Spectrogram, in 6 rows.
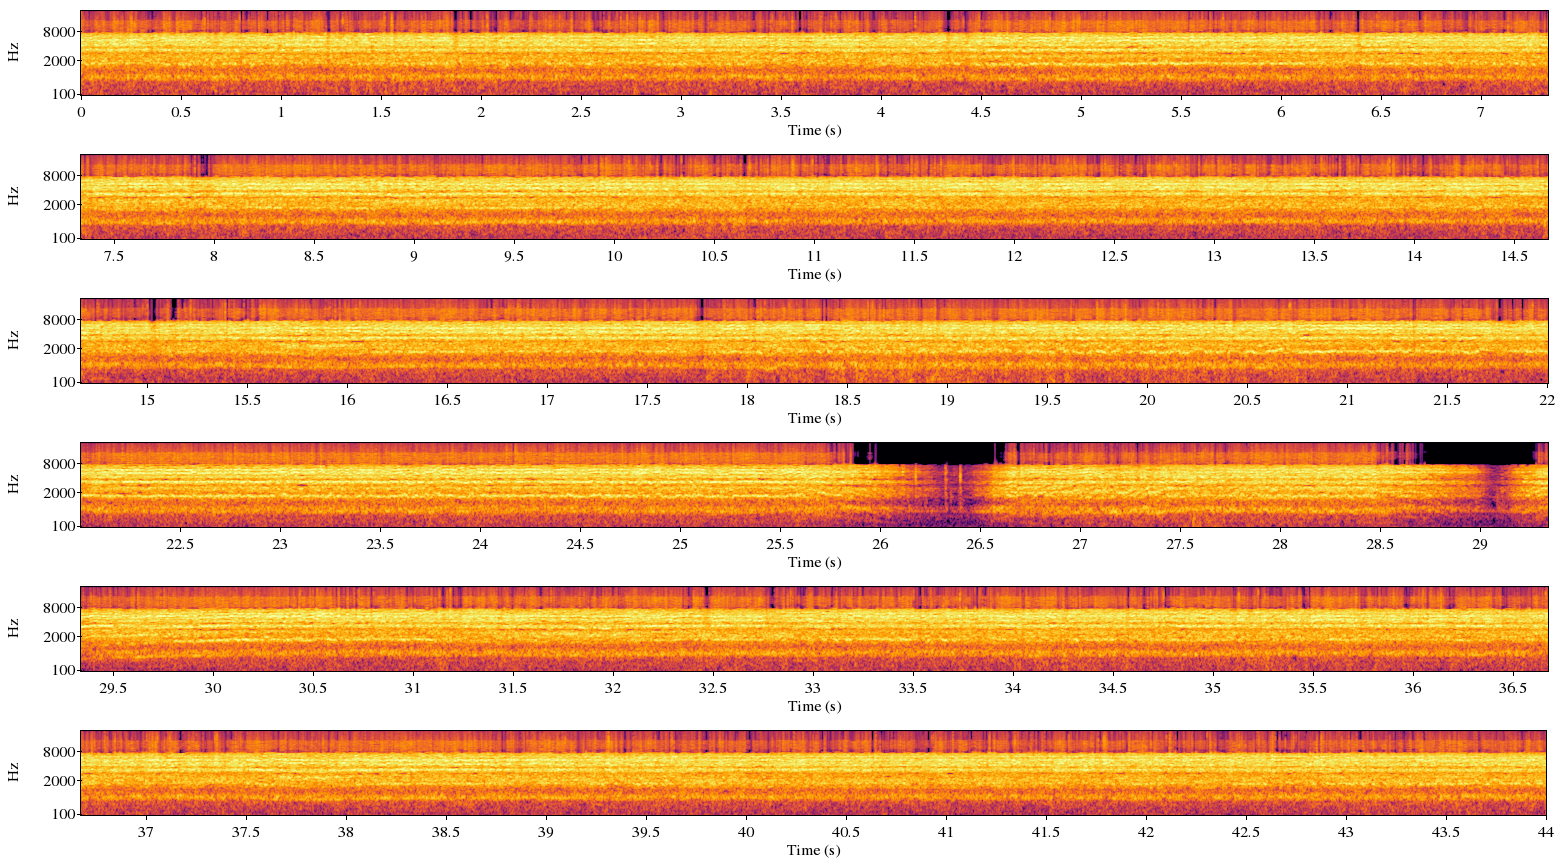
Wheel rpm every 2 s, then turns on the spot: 230, 230, 230, 230, 230, 230, 240, 230, 230, 230, 220, 210, 170, 120, 140, 220, 230, 230, 230, 230, 230, 230.
none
